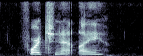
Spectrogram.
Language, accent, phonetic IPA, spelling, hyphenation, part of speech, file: English, US, [ˈfɔɹt͡ʃ.nɪʔ.li], fortunately, for‧tu‧nate‧ly, adverb, En-us-fortunately.ogg
- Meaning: 1. In a fortunate manner 2. It is (or was, etc) fortunate that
